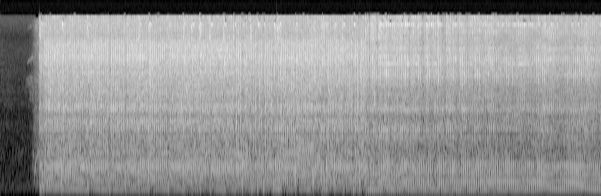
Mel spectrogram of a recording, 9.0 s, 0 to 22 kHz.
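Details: Hobbyking 1/5 scale nitro bike after clutch spring ends reconnected: loud steady buzzing crank for several seconds, never fires; clutch/drivetrain still jams at low speed, so cranks but won't start.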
